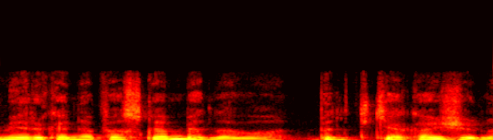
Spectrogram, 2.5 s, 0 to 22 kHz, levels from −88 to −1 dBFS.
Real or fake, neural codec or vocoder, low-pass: real; none; 10.8 kHz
